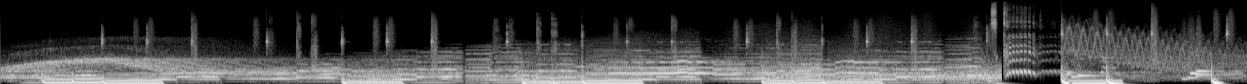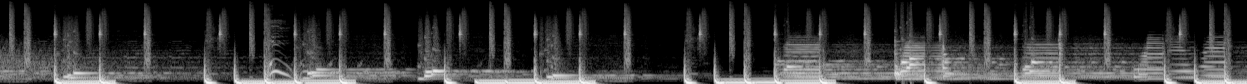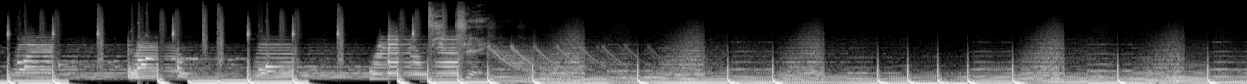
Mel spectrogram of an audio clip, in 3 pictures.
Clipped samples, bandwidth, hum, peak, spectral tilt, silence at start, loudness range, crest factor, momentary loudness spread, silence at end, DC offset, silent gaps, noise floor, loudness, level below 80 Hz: under 0.1%; 14 kHz; none; 0 dBFS; -7 dB/octave; 0 s; 3 LU; 10 dB; 12 LU; 0 s; under 0.1%; none; -41 dBFS; -12 LUFS; -12 dBFS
